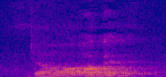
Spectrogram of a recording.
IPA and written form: dɒg (dog)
